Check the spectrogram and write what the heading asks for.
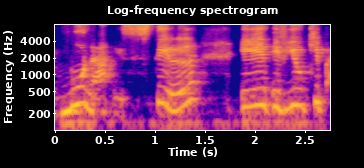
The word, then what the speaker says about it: múna: What we have in Kokama is primary stress is not lexical assigned, but it depends on it goes in the penultimate syllable. So like a word like Muna is still, if you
